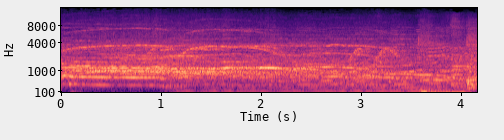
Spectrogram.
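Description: Reggaeton music over a club sound system, recorded from within a cheering crowd. A low bass note holds through the middle, and heavy bass hits come in near the end.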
